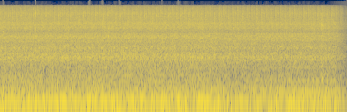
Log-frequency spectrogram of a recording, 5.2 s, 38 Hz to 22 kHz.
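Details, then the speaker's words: Lifted 3rd-generation Toyota Tacoma, GoPro clip while driving after wheel refitted; month-long grinding from driver-side CV axle area gone, likely debris behind brake dust shield. Steady road rumble and engine drone, no grinding; normal wheel running. "but again what I didn't show was after I did that driving the truck it went away the noise went away and I'm gonna show you guys a GoPro clip of how it sounds now"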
